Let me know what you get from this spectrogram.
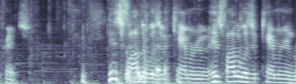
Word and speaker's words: Cameroon: So Yefit Kyoto, his father was, I believe it's pronounced Cameroon. Is that correct? Or yeah, that's right. – Cameron, but it's Cameroon.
